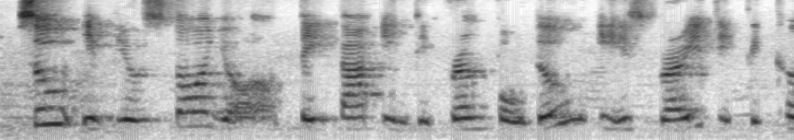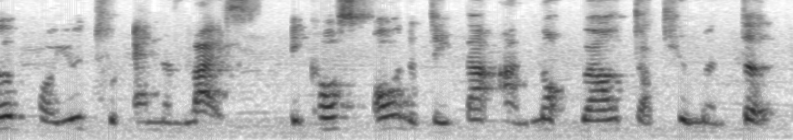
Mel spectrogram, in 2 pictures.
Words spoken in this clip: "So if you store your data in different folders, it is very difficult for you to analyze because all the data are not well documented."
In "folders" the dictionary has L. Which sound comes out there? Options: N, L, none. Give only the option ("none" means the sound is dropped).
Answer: none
